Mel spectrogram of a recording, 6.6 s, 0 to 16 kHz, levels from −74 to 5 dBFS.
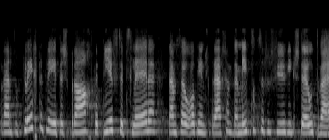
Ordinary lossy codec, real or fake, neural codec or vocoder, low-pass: none; fake; codec, 16 kHz, 2 kbps, X-Codec, HuBERT features, trained on general audio; 7.2 kHz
